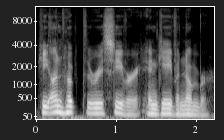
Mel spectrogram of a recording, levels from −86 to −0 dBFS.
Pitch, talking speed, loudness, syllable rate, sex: 110 Hz, 215 wpm, -16 LUFS, 6.2 syllables/s, male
